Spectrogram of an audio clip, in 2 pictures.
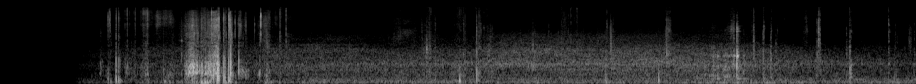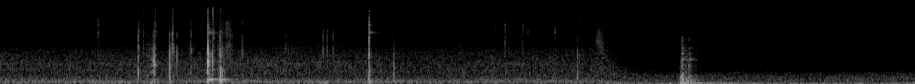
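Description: Stunt scooter wheels rolling on rough asphalt, a steady rolling noise with rattling and sharp clacks of the deck and wheels. There is a loud clatter about two seconds in, and the rolling noise drops away about fifteen seconds in, followed by a single knock.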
